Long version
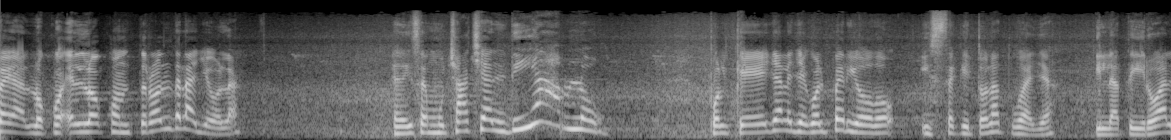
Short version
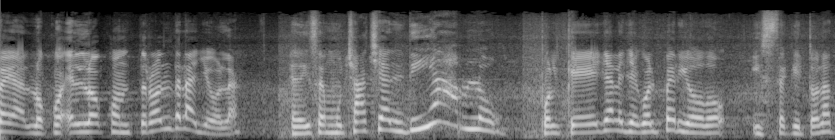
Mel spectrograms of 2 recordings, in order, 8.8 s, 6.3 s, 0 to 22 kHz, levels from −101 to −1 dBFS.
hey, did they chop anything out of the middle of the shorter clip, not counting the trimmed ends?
yes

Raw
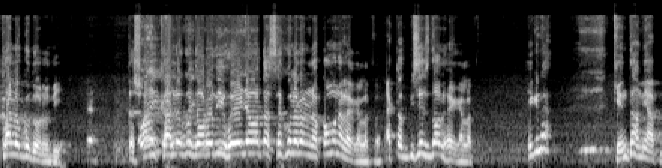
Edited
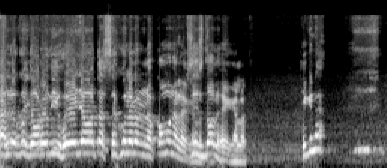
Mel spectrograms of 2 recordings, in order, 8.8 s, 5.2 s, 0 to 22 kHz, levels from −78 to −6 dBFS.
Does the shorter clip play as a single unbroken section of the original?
no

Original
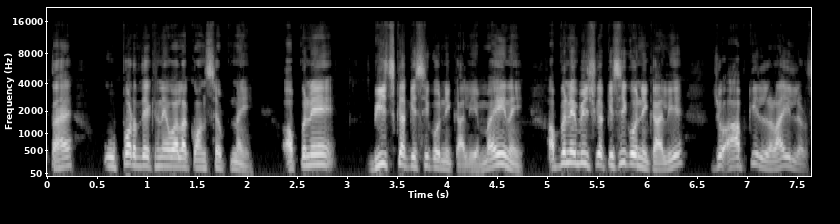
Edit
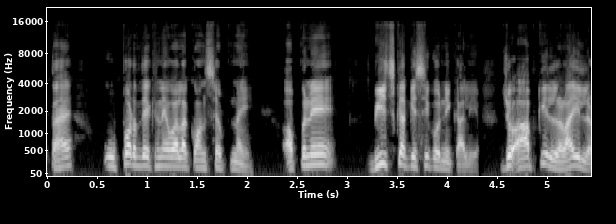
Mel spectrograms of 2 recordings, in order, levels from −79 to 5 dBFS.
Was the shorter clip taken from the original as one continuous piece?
no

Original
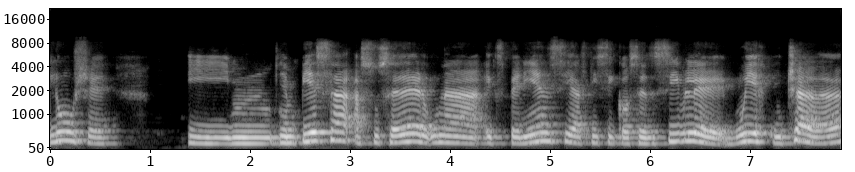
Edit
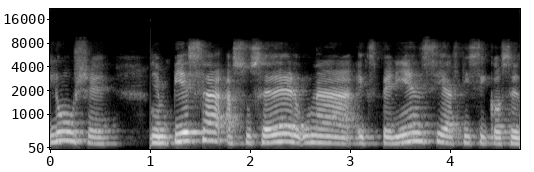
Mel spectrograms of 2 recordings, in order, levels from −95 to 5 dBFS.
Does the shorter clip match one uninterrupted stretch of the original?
no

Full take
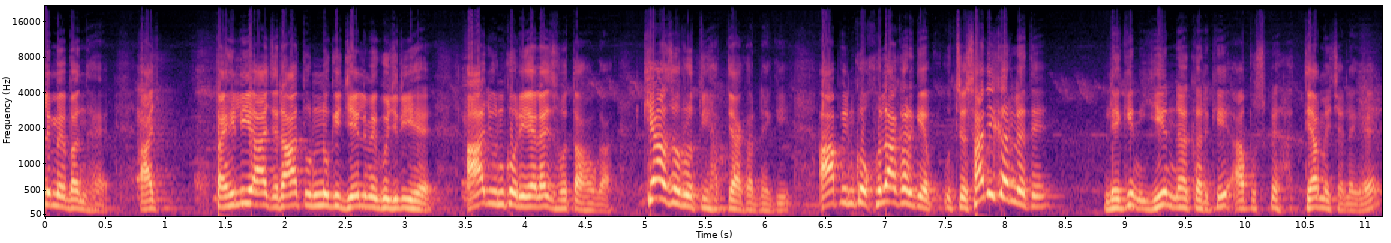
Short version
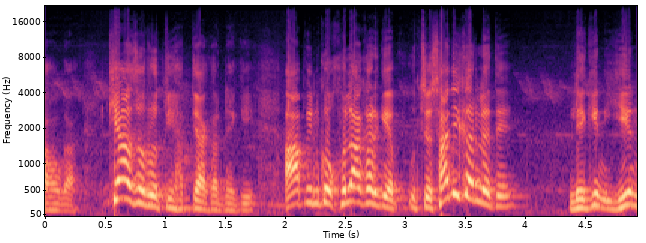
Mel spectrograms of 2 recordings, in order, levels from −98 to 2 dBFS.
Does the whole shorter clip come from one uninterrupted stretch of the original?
yes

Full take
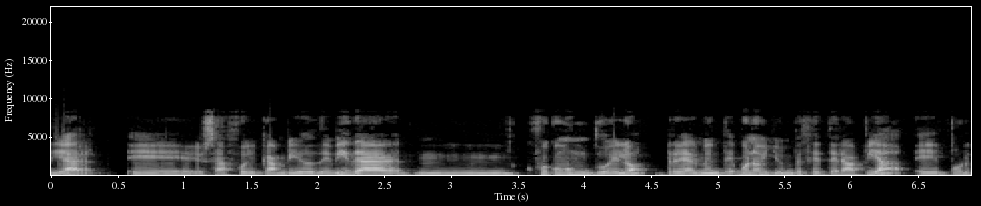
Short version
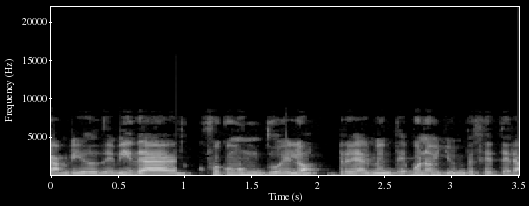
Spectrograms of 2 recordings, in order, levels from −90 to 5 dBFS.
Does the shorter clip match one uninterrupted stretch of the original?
no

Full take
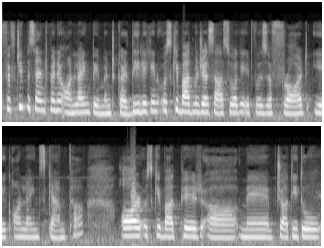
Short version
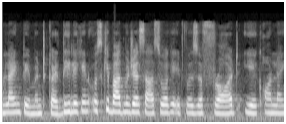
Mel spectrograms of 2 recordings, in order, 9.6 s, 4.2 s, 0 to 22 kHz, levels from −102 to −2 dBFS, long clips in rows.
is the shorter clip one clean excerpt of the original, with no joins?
yes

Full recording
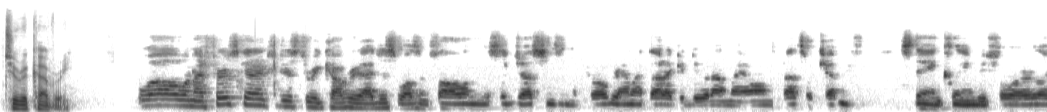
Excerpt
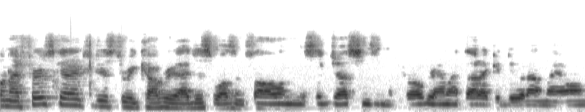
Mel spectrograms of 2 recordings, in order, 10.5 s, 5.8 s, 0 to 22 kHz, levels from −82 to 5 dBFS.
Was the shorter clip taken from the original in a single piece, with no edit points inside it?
yes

